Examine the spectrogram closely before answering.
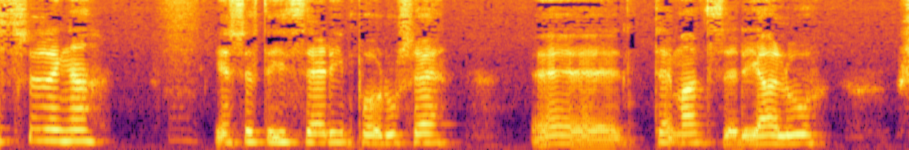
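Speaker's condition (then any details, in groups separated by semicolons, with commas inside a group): Cerebral palsy; uses wheelchair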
